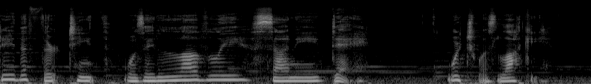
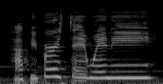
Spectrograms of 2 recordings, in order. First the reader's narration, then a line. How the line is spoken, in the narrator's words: they shouted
